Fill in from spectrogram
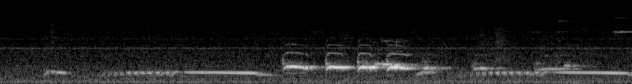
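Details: Bangkok zebra dove calling companions with loud song: a low rolling trill leads into a cluster of bright, strongly pulsed higher coos, then more low purring trills, with a constant faint high whine behind.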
